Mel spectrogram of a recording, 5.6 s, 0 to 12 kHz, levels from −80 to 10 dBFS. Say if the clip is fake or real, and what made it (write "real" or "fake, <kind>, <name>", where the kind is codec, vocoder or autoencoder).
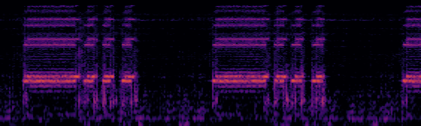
fake, vocoder, BigVGAN v2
